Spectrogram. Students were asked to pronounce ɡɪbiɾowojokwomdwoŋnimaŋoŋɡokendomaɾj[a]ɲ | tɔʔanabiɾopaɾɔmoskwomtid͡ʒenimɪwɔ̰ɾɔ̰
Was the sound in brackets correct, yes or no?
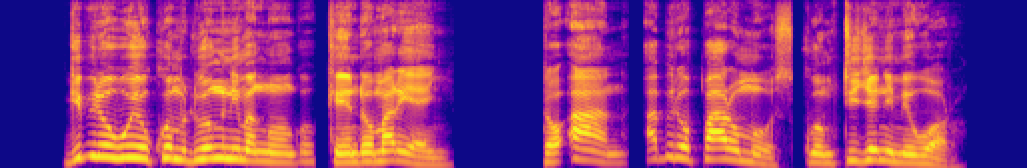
no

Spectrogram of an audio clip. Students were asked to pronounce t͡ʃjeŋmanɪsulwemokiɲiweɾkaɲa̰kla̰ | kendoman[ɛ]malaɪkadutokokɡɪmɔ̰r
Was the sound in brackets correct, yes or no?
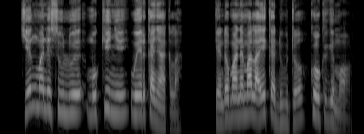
yes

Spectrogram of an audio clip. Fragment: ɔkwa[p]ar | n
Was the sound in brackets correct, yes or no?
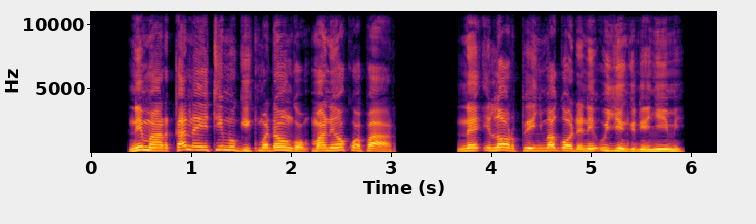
yes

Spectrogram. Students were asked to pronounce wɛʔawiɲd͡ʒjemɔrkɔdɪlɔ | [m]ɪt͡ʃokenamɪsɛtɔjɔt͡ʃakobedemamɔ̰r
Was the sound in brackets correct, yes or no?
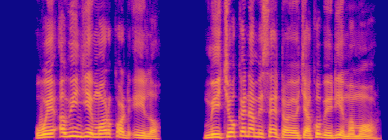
yes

